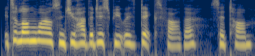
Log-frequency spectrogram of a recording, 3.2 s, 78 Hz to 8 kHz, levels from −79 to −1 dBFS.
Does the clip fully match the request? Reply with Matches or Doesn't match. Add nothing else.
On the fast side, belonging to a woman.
Matches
